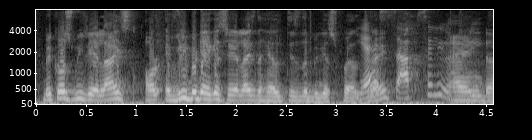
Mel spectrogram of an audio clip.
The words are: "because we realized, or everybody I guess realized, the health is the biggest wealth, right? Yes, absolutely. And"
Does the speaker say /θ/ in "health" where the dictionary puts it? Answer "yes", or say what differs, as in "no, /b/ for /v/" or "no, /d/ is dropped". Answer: no, /t/ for /θ/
